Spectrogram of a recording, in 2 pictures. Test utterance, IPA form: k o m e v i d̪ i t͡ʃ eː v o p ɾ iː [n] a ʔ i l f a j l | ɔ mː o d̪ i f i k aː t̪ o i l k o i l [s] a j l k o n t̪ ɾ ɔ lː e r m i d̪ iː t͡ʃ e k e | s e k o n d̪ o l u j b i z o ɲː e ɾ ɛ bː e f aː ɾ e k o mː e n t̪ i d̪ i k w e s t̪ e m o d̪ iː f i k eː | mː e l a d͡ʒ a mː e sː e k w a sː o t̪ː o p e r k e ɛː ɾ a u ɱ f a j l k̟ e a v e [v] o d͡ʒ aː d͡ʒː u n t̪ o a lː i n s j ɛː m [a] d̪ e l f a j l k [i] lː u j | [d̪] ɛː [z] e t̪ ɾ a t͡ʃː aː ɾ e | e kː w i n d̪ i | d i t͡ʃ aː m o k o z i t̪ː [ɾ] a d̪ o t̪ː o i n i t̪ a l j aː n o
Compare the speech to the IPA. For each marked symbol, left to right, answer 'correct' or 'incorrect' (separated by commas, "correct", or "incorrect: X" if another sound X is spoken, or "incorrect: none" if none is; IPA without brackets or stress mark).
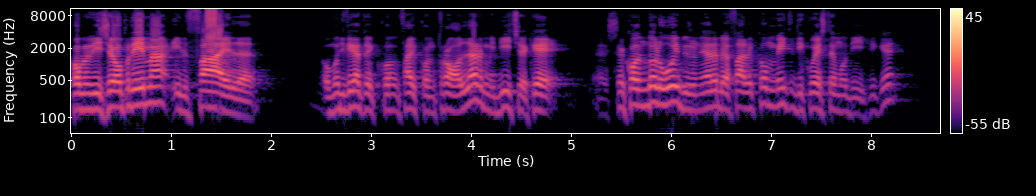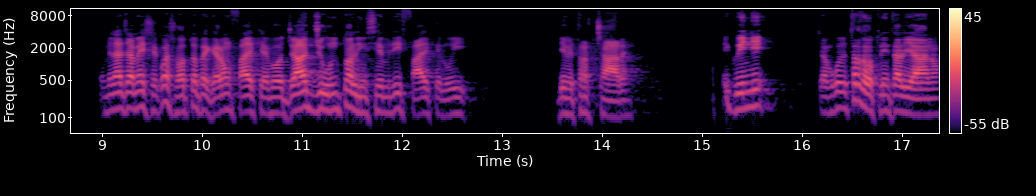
incorrect: m, incorrect: f, correct, incorrect: e, incorrect: e, correct, incorrect: v, correct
